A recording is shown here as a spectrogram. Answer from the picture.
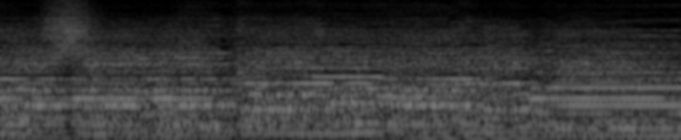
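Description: A choir or congregation singing a hymn in held notes over sustained accompaniment, the pitch moving from note to note every second or so.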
